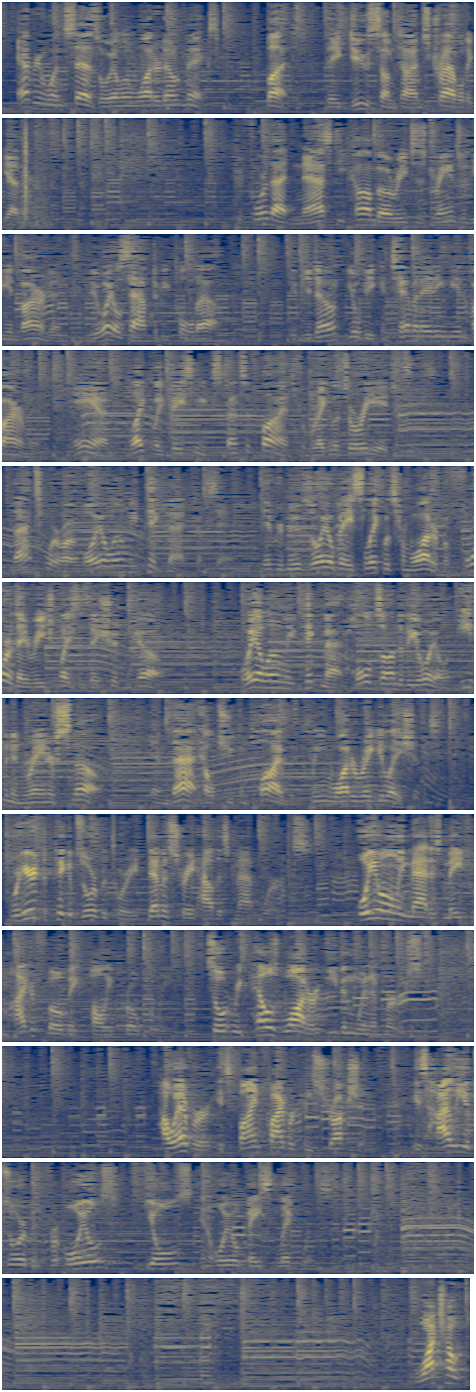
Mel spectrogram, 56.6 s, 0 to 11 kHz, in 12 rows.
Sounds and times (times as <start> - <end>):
Music: 0.0 - 56.6
Speech: 0.2 - 5.0, 7.1 - 11.7, 12.4 - 25.3, 26.0 - 42.0, 44.1 - 50.5, 56.0 - 56.6.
